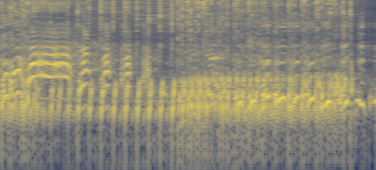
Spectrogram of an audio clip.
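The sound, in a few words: motorcycle engine running without exhaust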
